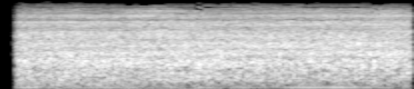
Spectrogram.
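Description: A steady engine drone with a constant low hum under a dense rushing noise.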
